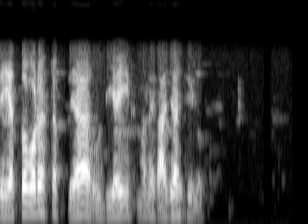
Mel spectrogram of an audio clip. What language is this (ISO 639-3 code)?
ben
